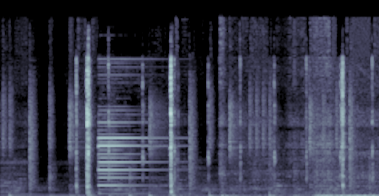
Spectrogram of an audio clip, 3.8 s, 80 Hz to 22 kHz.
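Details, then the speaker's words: 2012 Mercedes-Benz GLK 350 4Matic, after an EIS ignition switch repair, starts with a newly programmed key: several clicks, then the starter catches and the engine fires into a steady rumble; starts and runs normally. "there you go guys car started car is pretty good"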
